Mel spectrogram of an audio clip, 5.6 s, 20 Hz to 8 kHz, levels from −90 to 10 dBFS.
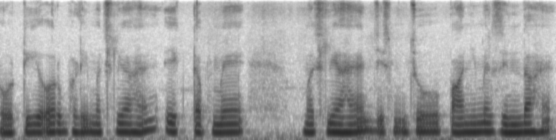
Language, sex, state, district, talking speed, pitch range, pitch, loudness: Hindi, male, Delhi, New Delhi, 170 wpm, 95-135 Hz, 130 Hz, -15 LUFS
